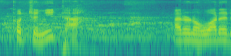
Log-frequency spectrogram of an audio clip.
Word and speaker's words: cochinita: I'm looking for a food that's called kojinta the correct pronunciation is cochinita I don't know what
